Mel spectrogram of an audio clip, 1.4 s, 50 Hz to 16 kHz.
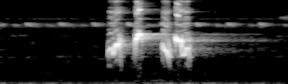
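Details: Streak-eared Bulbul, dated 20 March 2022, sings a single quick phrase of four chirpy, warbling notes, rising then falling, against a quiet background with light ticking.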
